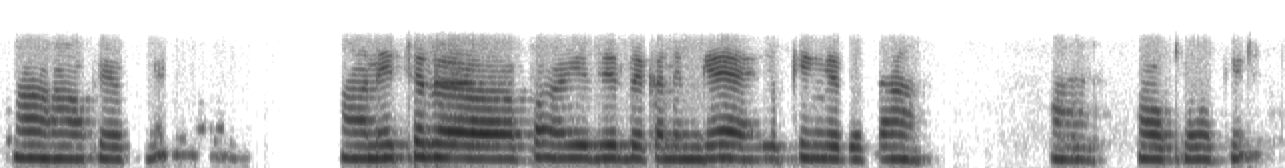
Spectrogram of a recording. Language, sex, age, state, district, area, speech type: Kannada, female, 30-45, Karnataka, Hassan, urban, conversation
